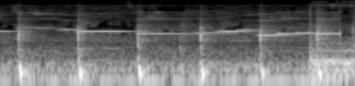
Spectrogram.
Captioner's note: laundry ending sound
